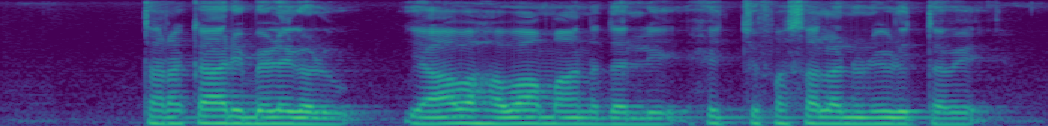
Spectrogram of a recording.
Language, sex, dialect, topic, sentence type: Kannada, male, Coastal/Dakshin, agriculture, question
